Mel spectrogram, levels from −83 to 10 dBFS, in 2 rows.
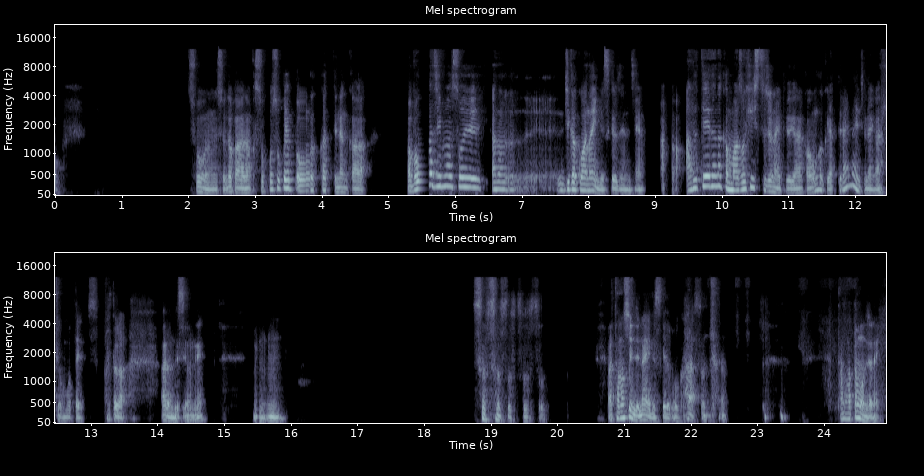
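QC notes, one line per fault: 3.67 s and 9.12 s, burst of packet loss: at 3.67 s about 80 ms of audio is missing, replaced by roughly 78 ms of faded continuation of the previous sound. At 9.12 s about 120 ms is missing, replaced by about 122 ms of fill that drops to roughly 20 ms of silence before the audio resumes. Each gap is a short run of lost packets, shorter and less complete than the dropout.
5.44 to 5.63 s, long network dropout: about 160 ms of audio disappears. Roughly 156 ms of continued buzz or hiss covers the gap, with no silence, before the audio rejoins further on. The likely cause is a stretch where no packets arrived. It is longer and more unbroken than either burst.
13.08 to 19.42 s, scattered short gaps: about four separate holes, totalling around 240 ms lost, with the longest about a tenth of a second. Each is patched by brief continuation, roughly 200 ms in all, so the audio stays mostly clear with isolated ticks and smears rather than one obvious break.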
